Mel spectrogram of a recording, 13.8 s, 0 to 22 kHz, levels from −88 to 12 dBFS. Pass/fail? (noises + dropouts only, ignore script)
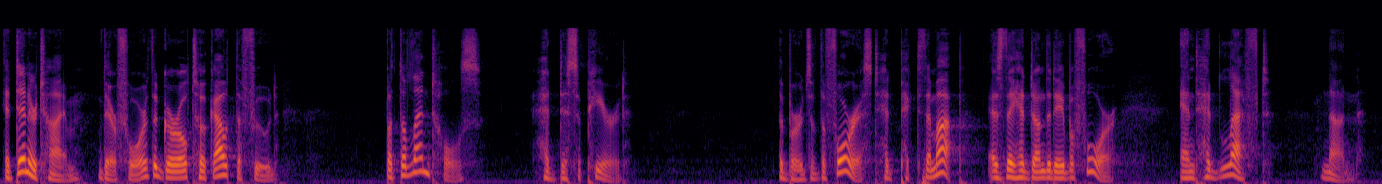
pass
